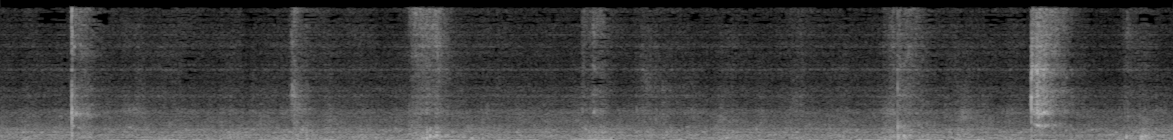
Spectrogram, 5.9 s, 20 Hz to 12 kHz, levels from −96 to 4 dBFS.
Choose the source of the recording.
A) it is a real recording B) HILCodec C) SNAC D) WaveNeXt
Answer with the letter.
B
